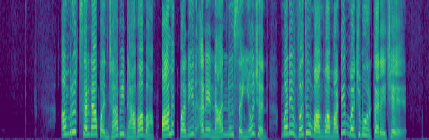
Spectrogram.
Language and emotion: Gujarati, happy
